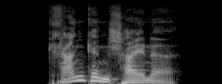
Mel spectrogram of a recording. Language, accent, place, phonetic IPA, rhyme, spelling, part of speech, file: German, Germany, Berlin, [ˈkʁaŋkn̩ʃaɪ̯nə], -aŋkn̩ʃaɪ̯nə, Krankenscheine, noun, De-Krankenscheine.ogg
- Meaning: nominative/accusative/genitive plural of Krankenschein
